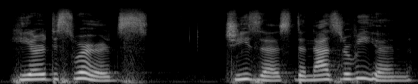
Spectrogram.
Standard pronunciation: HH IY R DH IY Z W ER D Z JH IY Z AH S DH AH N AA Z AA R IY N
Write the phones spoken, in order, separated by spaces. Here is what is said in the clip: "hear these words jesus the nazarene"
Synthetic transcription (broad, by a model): HH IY R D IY S W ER D S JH IY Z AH S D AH N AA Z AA R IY N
